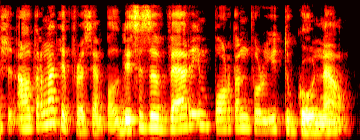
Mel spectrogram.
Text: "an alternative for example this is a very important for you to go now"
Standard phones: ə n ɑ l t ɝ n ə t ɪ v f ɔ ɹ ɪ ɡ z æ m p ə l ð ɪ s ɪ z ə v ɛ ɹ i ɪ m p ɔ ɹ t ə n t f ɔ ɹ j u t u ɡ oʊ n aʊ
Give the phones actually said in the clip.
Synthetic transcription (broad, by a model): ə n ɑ l t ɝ n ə t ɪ f f ɔ ɹ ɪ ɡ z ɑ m p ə l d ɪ s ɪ s ə v ɛ ɹ i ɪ m p ɔ ɹ t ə n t f ɔ ɹ j u t u ɡ oʊ n aʊ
